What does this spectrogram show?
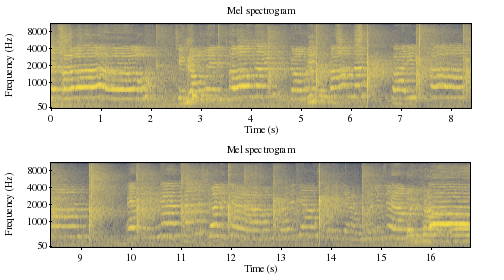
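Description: Voices singing in sliding notes, with sharp hand claps about twice a second keeping the beat.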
